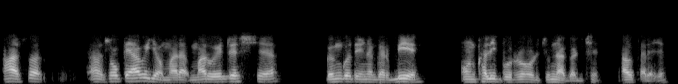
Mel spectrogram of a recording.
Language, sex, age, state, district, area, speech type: Gujarati, male, 18-30, Gujarat, Junagadh, urban, conversation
